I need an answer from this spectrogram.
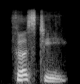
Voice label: "thirsty", Indian

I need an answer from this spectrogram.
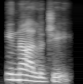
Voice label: "enology", Indian

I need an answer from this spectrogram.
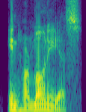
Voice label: "inharmonious", American

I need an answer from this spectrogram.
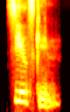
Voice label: "sealskin", Indian

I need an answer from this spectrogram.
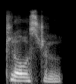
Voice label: "claustral", Indian

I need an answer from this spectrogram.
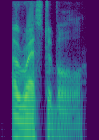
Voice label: "arrestable", British

